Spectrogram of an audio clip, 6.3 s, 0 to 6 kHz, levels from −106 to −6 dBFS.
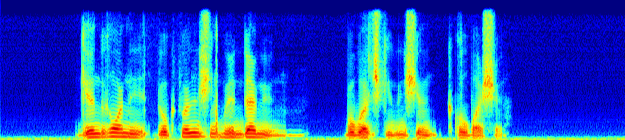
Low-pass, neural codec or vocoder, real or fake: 5.4 kHz; autoencoder, 22.05 kHz, a latent of 192 numbers a frame, VITS, trained on many speakers; fake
